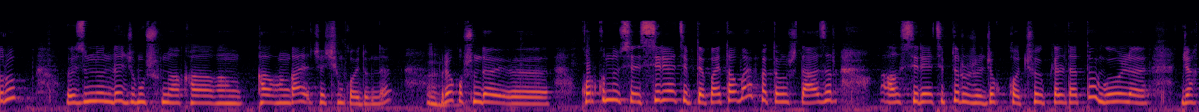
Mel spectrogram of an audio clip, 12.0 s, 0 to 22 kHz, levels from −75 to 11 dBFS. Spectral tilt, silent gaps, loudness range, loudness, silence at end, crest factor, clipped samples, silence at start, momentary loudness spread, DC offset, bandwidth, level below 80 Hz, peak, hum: -4.5 dB/octave; none; 2 LU; -24 LUFS; 0 s; 18 dB; under 0.1%; 0 s; 7 LU; under 0.1%; 11.5 kHz; -48 dBFS; -6 dBFS; none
